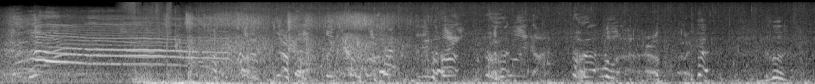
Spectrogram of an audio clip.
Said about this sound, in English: The water elemental sinks away, and now the rage of the waterfall is gone, and it's just a calm, trickling stream.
